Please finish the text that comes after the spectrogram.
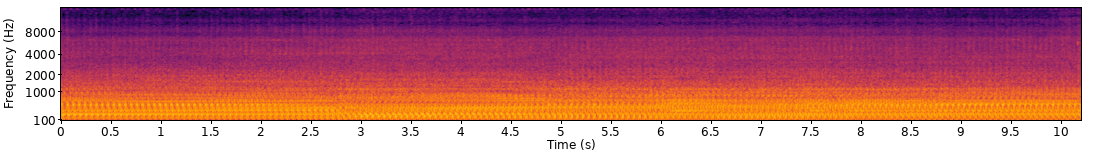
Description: Sounds like we have a load of bricks in.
